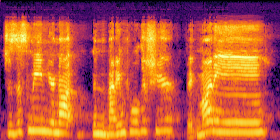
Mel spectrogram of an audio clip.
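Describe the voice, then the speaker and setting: Woman as a high-voiced nerdy office sidekick. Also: moderate pace, close to an everyday voice. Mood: teasing. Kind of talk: amateur screenplay table read.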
